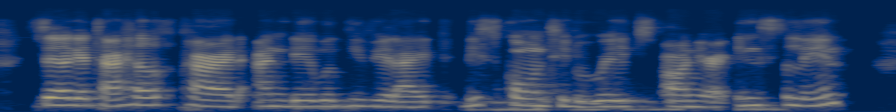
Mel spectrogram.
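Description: In a Jamaican accent, a woman talks at a fairly quick pace with medium pitch and ordinary pitch variation. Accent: Jamaican patois. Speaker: person with type 1 diabetes. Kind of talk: interview.

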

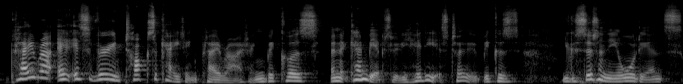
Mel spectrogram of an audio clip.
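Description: A New Zealand accent at a fairly quick pace, on a very clean recording with a silent background. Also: woman. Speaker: novelist and playwright. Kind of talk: casual interview chat.

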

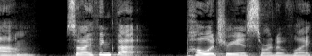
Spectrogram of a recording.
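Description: An unremarkable speaking voice shows ordinary pitch variation on a very clean recording with a silent background. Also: woman. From Minnesota, suburbs of Minneapolis. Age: 20s. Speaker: poet and writer. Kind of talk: casual interview chat.

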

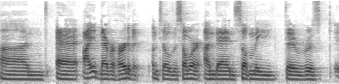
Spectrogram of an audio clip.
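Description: A man with a Donegal accent and medium pitch. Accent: Donegal Irish. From Ireland, County Donegal. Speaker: actor and internet comedian. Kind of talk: casual chat.

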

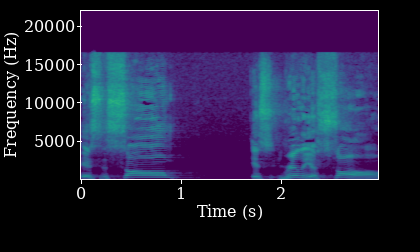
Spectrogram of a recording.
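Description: A man speaks fairly slowly at an extremely high pitch with lively intonation. Audible room echo surrounds his voice. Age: 50s. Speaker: guest preacher, church board member. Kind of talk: sermon. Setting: church with congregation. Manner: loud, powerful delivery.

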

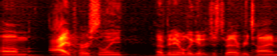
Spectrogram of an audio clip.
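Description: A man with a Connecticut accent at a fairly low pitch and very fast pace, in a very clean recording with a silent background. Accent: Connecticut, general northeastern US. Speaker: tech podcast host. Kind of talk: casual conversational podcast chat.

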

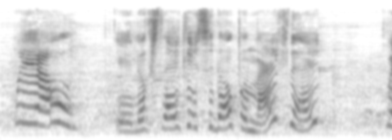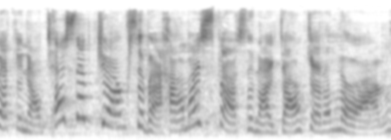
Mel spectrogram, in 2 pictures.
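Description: A put-on character voice pitched high leaps through very wide pitch swings against clear background noise. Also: moderate pace. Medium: audio drama. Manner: folksy, genial.

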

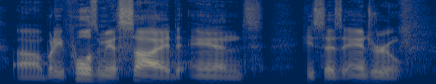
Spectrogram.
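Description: Speaking at a moderate pace, a man with a Southern US accent has a medium pitch. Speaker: preacher. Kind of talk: sermon.

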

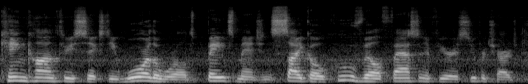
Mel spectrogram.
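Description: Delivered at a moderate pace with hardly any pauses, an ordinary speaking voice carries ordinary pitch variation. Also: man, fairly high pitch for a man. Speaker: podcast host. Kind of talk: casual chat.

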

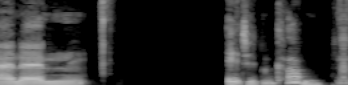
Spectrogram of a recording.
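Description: A woman with a southern English accent talks at a fairly slow pace in a dry, close sound with no echo. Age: 30s. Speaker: midwife. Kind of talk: interview, personal story.

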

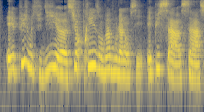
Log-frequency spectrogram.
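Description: Lively intonation runs through this woman's speech. She keeps a moderate pace. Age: 40s. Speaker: client, stay-at-home mother and former nurse. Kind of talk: testimony. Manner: halting, many hesitations and repetitions.

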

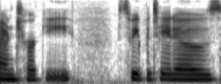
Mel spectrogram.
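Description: A woman speaks with an American accent. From US, California Bay Area. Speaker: graduate student podcast co-host. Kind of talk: casual chat; explaining a diet program. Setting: campus studio.

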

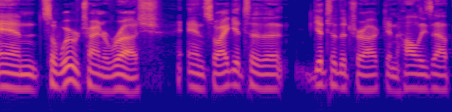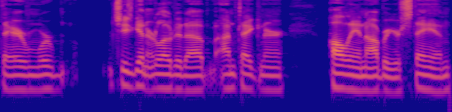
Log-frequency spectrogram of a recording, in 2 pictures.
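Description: Here is a man with an ordinary speaking voice, fairly low in pitch and fairly even in intonation. He speaks fairly quickly on a very clean recording with a silent background. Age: 30s. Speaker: podcast co-host. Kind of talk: casual chat.

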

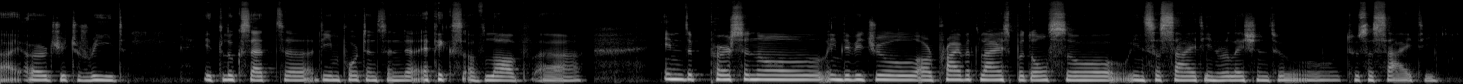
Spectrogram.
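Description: A woman with a dark, mellow tone speaks in a flat, monotone way at a fairly slow pace, on a very clean recording with a silent background. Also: medium pitch for a woman. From Francophone Belgium, Turkish family. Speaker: podcaster, translator in the cultural sector. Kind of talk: solo monologue podcast. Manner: hesitant, many fillers and repetitions.

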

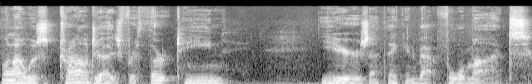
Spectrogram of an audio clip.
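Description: A somewhat breathy male voice at medium pitch with fairly even intonation, in a West Tennessee accent. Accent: Southern US (West Tennessee). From West Tennessee, Chester County. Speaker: state supreme court justice. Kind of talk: interview. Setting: studio.

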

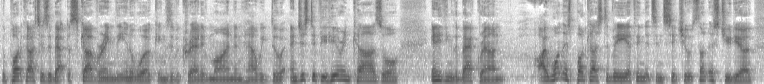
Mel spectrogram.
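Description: This voice has an Australian accent. The pace is very fast. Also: man, medium pitch for a man, ordinary pitch variation. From Western Australia, Karratha. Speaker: podcast host. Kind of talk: casual chat.

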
